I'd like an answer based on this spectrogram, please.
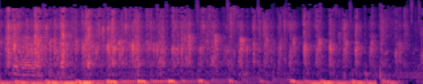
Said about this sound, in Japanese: えー、お二人に大きな拍手をお願いいたしますどうもありがとうございましたありがとうございました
